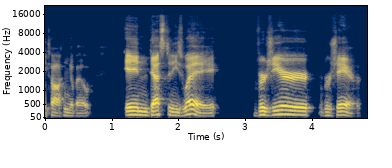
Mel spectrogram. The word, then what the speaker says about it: Vergere: And there's actually in the book that we were supposed to be talking about, in Destiny's Way, Vergere, it's actually pronounced Vergere.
